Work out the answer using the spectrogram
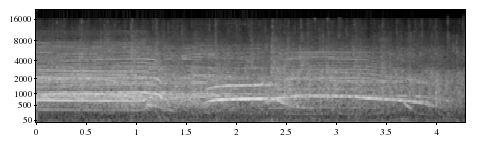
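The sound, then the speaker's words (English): Applause and cheering from an audience at a children's fashion show where young girls model fall dresses. Dense clapping runs throughout, with high voices shouting and whooping over it, easing slightly toward the end. “Everyone give it up for Dylan. Yay!”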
